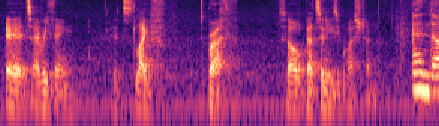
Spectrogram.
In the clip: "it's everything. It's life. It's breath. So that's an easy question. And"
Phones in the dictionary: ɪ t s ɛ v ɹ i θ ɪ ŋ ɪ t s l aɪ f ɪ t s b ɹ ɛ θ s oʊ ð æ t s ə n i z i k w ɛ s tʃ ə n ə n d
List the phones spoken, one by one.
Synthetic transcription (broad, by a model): ɪ t s ɛ v ɹ i θ ɪ ŋ ɪ t s l aɪ f ɪ t s b ɹ ɛ θ s oʊ ð æ t s ə n i z i k w ɛ s tʃ ə n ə n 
